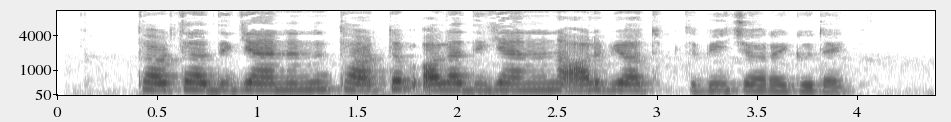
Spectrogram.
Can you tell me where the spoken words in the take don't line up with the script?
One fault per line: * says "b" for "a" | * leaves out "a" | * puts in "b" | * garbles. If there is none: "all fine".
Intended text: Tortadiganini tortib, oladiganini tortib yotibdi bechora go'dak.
* says "olib" for "tortib"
